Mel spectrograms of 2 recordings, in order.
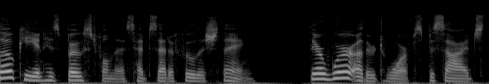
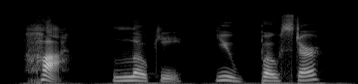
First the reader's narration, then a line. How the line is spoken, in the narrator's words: roared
